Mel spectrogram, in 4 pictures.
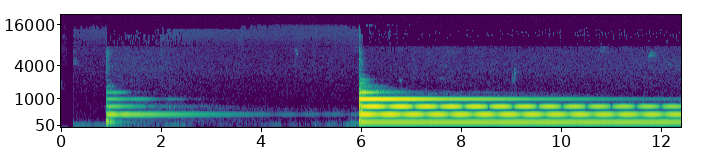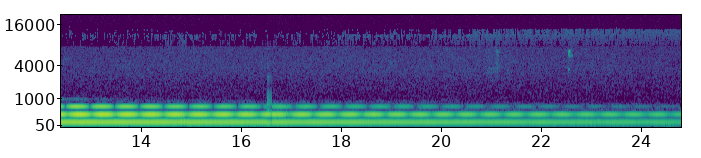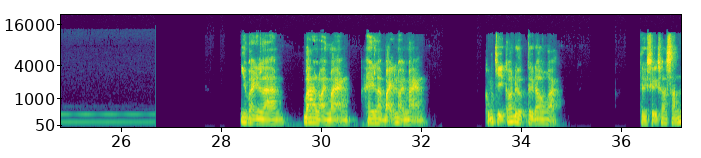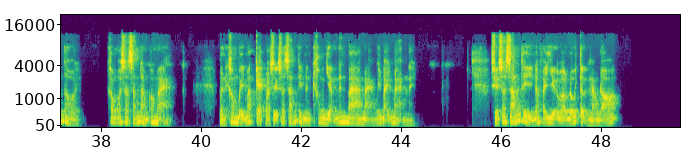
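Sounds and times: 
Buddhist mindfulness bell invited by a nun, struck and resonating: 0.9s - 3.5s, 6.0s - 26.7s
speech: 28.4s - 32.2s, 33.3s - 34.8s, 36.4s - 39.5s, 40.4s - 44.3s, 45.4s - 48.4s.

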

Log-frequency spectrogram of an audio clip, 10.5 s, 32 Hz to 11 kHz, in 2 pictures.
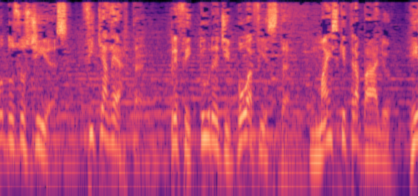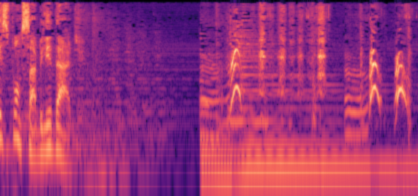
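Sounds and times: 
speech: 0.0s - 6.4s
musical backing: 0.0s - 10.4s
small dog yapping: 8.1s - 8.4s, 9.7s - 10.4s.

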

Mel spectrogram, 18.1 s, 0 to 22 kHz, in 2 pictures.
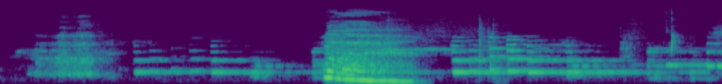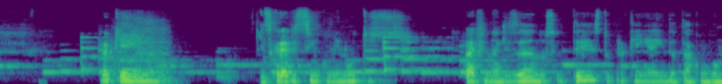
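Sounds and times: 
soft sustained music: 0.0s - 18.0s
deep breath in and out with a long audible sigh: 0.4s - 1.5s, 4.2s - 5.6s, 8.9s - 9.6s, 10.6s - 11.3s
speech: 10.3s - 11.2s, 12.3s - 13.9s, 14.8s - 18.0s.

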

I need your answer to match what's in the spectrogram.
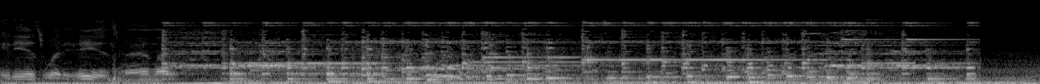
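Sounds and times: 
low engine rumble: 0.0s - 10.4s
speech: 0.3s - 9.8s
electronic phone alarm tone chirping: 1.6s - 9.8s.

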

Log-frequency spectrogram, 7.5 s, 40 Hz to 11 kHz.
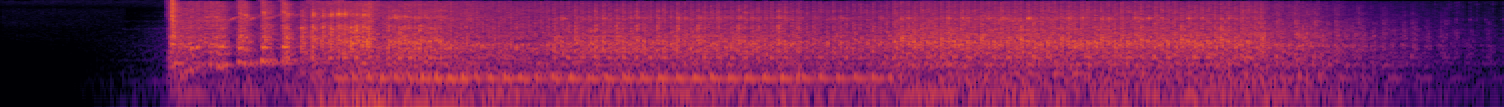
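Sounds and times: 
truck engine cranking and idling: 0.9s - 7.5s.

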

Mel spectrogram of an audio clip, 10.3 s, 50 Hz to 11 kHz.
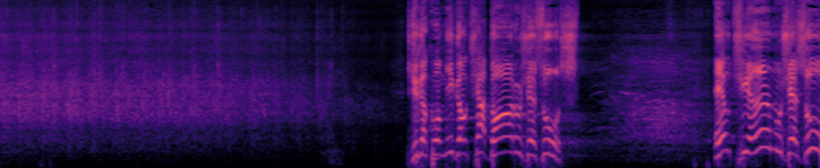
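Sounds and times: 
crowd applauding: 0.0s - 4.9s
speech: 5.2s - 7.3s, 9.0s - 10.2s
laughter: 7.5s - 8.9s.

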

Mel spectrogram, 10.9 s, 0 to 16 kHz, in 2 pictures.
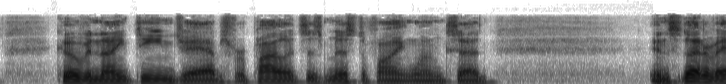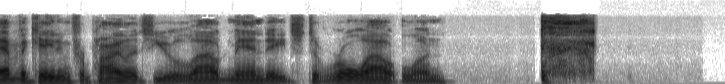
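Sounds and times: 
speech: 0.4s - 3.9s, 4.9s - 8.9s
person coughing from a dry throat: 9.5s - 10.0s.

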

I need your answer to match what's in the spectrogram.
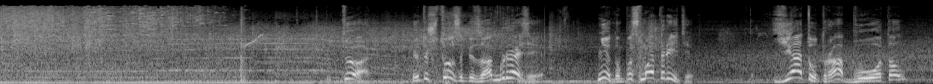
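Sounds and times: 
excavator headlight glass smashing: 0.0s - 7.0s
loud steady engine rumble: 0.0s - 9.3s
speech: 3.4s - 7.1s, 7.7s - 9.2s.

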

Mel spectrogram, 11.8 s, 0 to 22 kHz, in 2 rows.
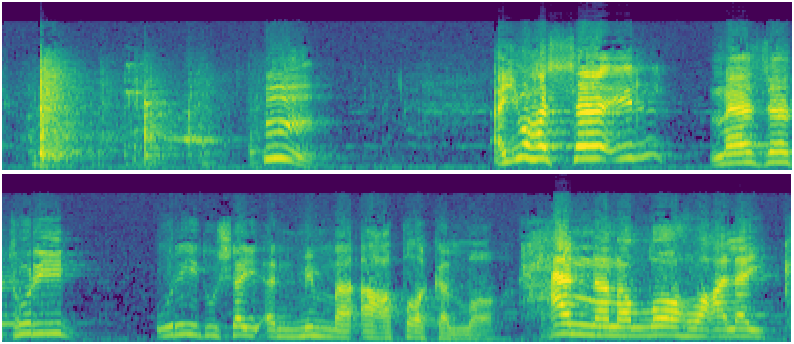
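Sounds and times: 
door creaking as it swings: 0.2s - 2.2s
speech: 2.0s - 2.4s, 3.7s - 6.5s, 7.1s - 11.8s.

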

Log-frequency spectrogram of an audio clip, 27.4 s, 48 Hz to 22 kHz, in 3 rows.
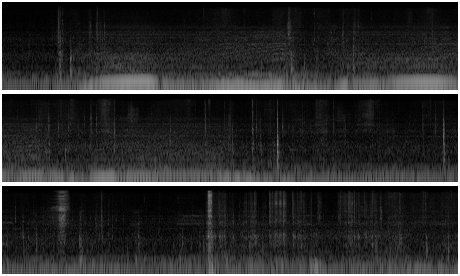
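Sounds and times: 
car engine rumbling while maneuvering into a parking spot: 0.0s - 27.3s.

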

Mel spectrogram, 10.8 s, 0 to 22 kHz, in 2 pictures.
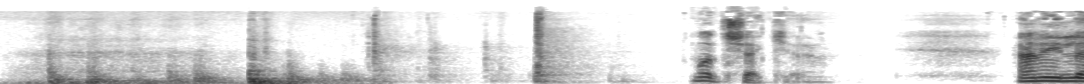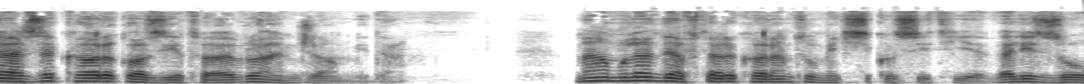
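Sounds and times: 
wooden closet door being shut and locked: 0.0s - 3.2s
speech: 3.5s - 4.2s, 5.1s - 7.5s, 8.3s - 10.8s.

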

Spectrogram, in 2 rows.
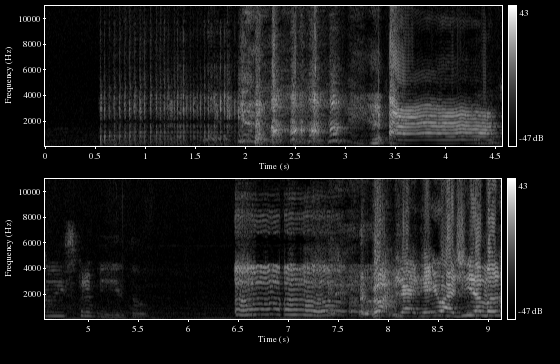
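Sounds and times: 
buzzy rattling fart sound imitated by a voice: 0.5s - 2.2s
loud laughter: 1.9s - 4.3s, 6.5s - 8.2s
noisy breaths: 2.9s - 3.4s
speech: 6.5s - 9.1s.

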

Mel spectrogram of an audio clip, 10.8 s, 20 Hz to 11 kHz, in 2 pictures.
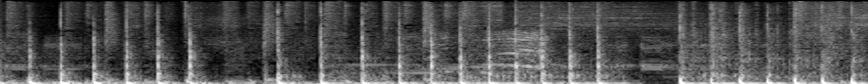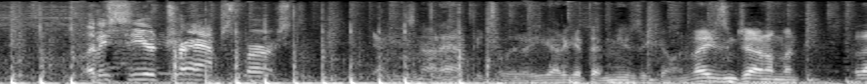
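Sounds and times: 
pounding on a door: 0.1s - 8.6s
speech: 6.0s - 7.4s, 8.2s - 10.8s.

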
